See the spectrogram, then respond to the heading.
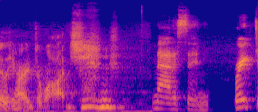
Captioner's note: chuckles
